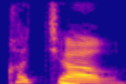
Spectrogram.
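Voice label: "qachar" nominative, Archi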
